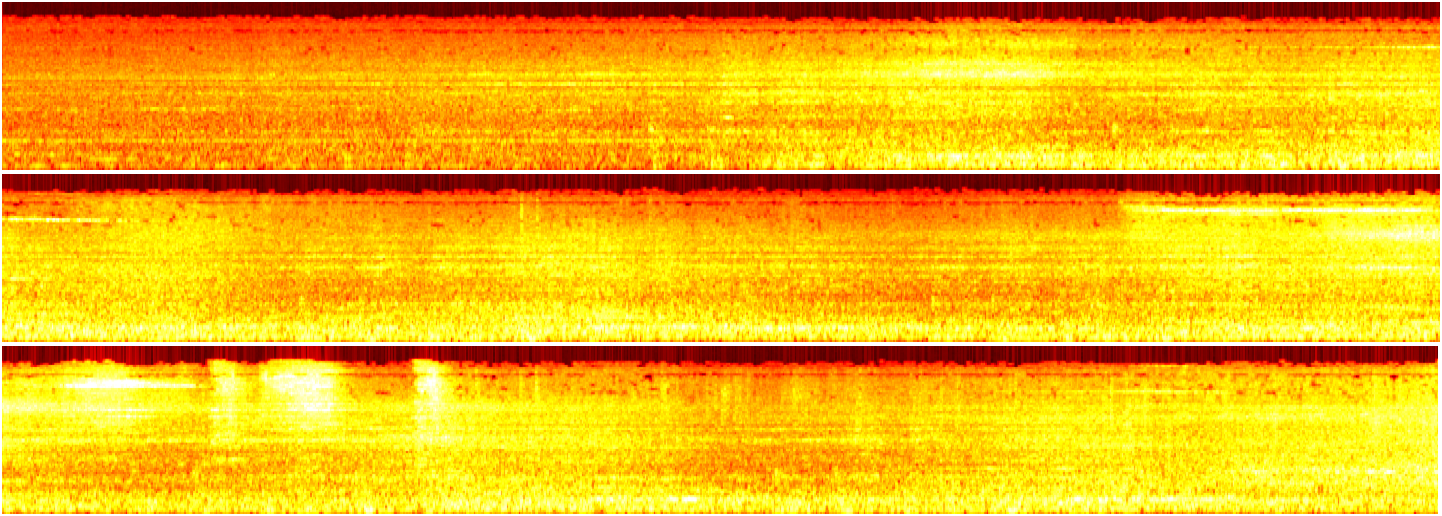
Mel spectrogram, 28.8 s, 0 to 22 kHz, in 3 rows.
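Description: A regional train of double-deck coaches, pushed by a DB class 112 electric locomotive at the rear, rolling past into the station. It grows louder over the first few seconds, then its wheels rumble and clatter steadily on the rails, with some high wheel squeals about two-thirds of the way through.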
